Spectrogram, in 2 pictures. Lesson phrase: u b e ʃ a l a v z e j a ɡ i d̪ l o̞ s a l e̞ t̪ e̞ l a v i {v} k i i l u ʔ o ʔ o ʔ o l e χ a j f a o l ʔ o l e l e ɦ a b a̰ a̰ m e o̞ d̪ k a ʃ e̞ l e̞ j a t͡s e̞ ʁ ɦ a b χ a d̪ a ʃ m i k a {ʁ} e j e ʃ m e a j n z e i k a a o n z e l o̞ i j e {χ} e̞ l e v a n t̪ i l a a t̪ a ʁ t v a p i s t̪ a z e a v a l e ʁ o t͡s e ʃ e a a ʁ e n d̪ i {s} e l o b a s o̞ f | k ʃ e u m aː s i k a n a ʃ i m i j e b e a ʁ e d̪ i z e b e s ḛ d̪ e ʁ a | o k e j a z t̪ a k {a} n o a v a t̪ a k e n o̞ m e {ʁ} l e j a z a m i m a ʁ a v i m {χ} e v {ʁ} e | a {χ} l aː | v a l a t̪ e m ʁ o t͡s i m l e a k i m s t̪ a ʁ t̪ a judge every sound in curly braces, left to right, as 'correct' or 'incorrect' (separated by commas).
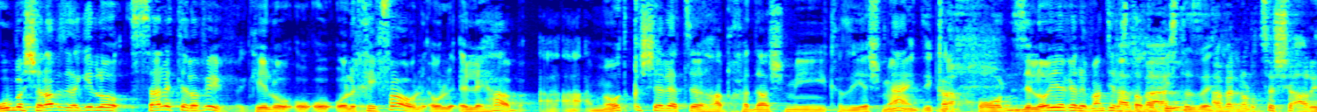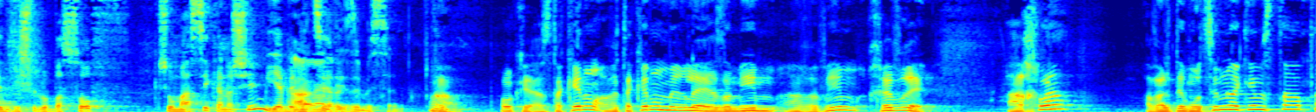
correct, incorrect, incorrect, incorrect, incorrect, correct, correct, correct, correct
